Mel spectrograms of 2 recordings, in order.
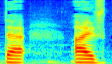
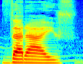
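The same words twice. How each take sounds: First: The final t of that is silent. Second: The t of that links into I've. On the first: "选择that 末尾的清辅音不发音就是That I've" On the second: "你可以选择两个单词连读成That I've"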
